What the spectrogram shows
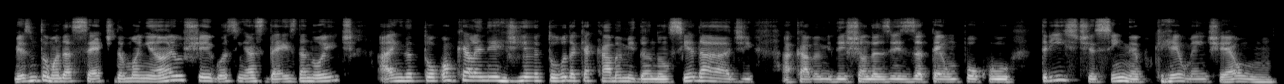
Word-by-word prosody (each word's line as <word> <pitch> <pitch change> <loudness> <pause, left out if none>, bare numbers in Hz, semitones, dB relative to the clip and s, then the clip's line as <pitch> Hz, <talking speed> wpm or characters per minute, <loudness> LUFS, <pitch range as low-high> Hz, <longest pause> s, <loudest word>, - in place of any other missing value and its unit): Mesmo 145 +7 +1
tomando 150 -6 +2
às 140 0 0
7:00 135 -2 0
da 140 - 0
manhã 140 +1 +2
eu 200 +1 +3
chego 160 -8 +1
assim 145 0 -3
às 145 +1 +1
22:00 130 +2 -1
da 150 - +1
noite, 160 +6 0 0.3
ainda 165 +2 +2
tô 165 +1 0
com 175 - +2
aquela 180 0 +1
energia 170 -1 +2
toda 165 +1 +2
que 165 - -7
acaba 145 -2 -1
me 150 -2 0
dando 125 -1 +1
ansiedade, 135 -2 0 0.3
acaba 120 +3 -2
me 125 -1 -3
deixando, 125 +1 +1
às 120 0 +1
vezes, 125 -1 0
até 125 0 +1
um 120 0 -2
pouco 125 -1 +1 0.3
triste, 200 +1 -2
assim, 140 +6 +2
né, 130 -7 +2
porque 120 +3 -11
realmente 125 -5 -2
é 115 +2 +2
um 115 -4 -3
140 Hz, 180 wpm, -20 LUFS, 125-165 Hz, 0.3 s, eu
